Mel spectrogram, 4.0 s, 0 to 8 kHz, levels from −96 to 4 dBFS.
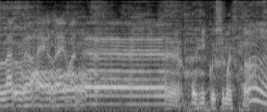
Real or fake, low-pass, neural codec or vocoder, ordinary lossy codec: fake; none; codec, 16 kHz, 4 kbps, FunCodec, trained on Chinese and English, 50 frames a second; none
